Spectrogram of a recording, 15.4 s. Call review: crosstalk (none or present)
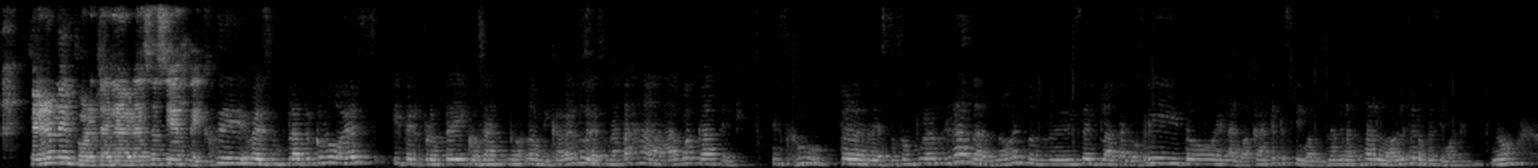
none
